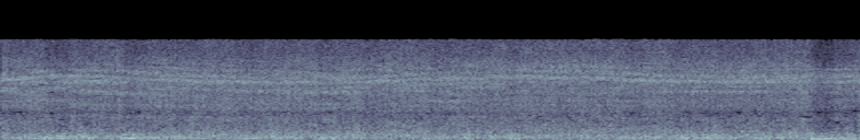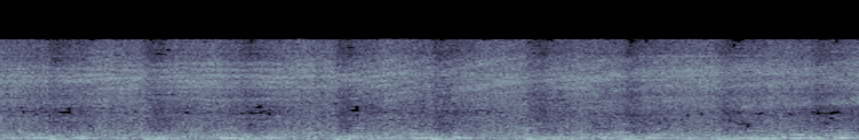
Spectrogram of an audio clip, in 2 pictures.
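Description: Electronic dance music playing loud over a nightclub sound system, heard as a dense hissing wash. The kick drum is thin at first, and a steady beat comes back about halfway through.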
